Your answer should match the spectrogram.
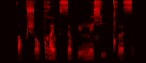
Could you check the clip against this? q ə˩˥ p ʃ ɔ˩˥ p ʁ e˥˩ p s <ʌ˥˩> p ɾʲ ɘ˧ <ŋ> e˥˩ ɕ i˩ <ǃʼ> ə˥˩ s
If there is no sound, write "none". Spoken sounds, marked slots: ə˥˩, ŋ, ǃʼ

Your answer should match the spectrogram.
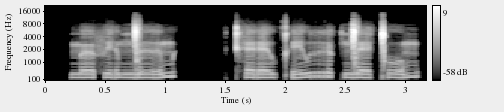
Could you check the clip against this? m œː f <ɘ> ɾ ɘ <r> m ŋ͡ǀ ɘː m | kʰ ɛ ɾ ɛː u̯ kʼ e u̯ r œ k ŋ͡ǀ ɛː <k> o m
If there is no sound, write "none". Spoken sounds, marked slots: e, none, ǀ

